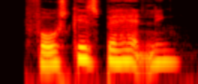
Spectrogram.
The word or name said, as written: forskelsbehandling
